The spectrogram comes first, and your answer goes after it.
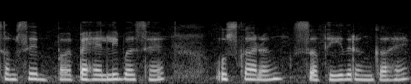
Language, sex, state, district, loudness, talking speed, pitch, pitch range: Hindi, female, Haryana, Charkhi Dadri, -19 LUFS, 160 wpm, 230 Hz, 215-240 Hz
